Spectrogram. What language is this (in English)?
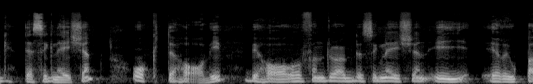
Swedish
